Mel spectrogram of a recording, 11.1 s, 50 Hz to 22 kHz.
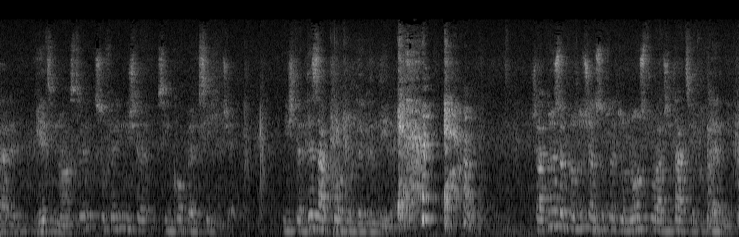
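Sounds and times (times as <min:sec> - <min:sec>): person coughing: 0:05.9 - 0:07.2.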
